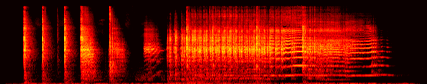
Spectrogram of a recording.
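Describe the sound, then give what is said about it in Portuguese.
Five sharp, rapid knocks lead into a long, drawn-out creak as a door slowly swings open, its groaning pitch wavering for several seconds before stopping. No voices are heard. “Diante dele, uma porta se abre devagarinho.”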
